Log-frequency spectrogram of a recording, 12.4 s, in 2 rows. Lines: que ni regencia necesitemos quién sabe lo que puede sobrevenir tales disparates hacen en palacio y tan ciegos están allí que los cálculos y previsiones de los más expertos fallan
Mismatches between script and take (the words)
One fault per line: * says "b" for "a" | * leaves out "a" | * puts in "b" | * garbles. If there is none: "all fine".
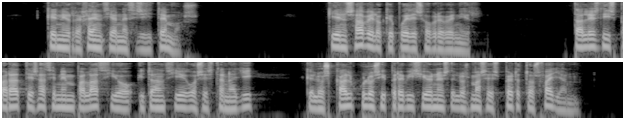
all fine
